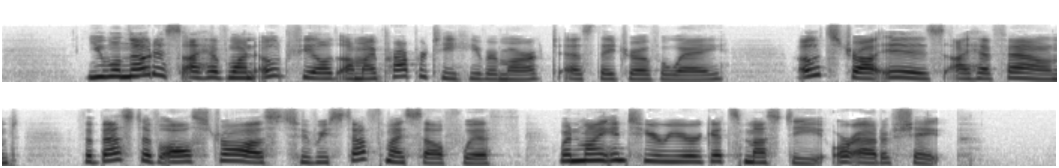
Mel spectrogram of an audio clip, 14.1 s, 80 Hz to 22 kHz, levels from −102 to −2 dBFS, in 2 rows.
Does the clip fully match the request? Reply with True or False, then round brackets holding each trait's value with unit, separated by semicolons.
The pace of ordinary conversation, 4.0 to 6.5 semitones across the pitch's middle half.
True (180 wpm; 5.0 semitones)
